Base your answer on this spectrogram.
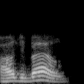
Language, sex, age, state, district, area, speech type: Odia, male, 18-30, Odisha, Dhenkanal, rural, conversation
